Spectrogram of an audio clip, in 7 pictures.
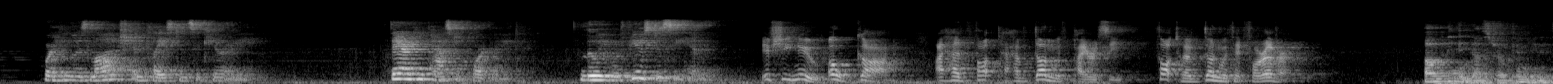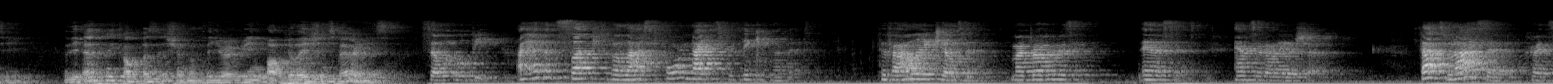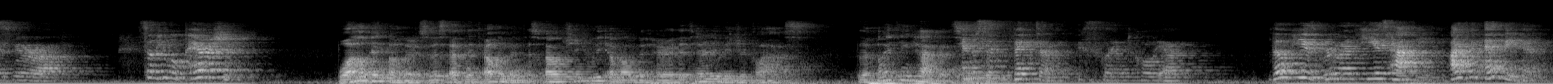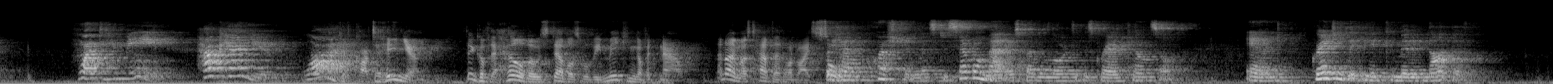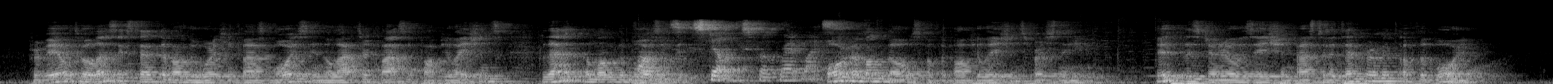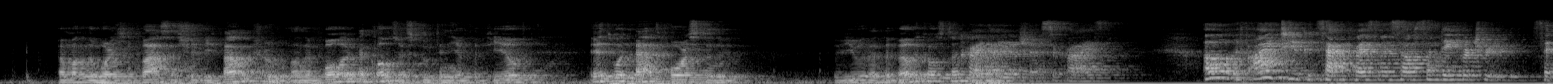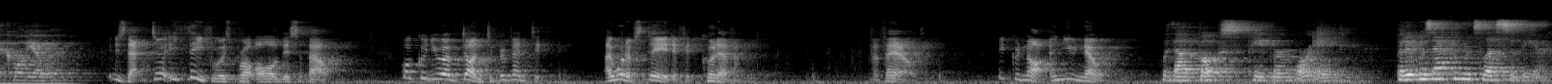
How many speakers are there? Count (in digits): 4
